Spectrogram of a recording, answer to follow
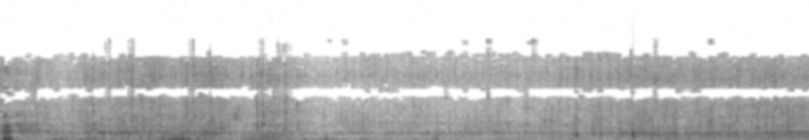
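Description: Wind buffeting the microphone over the low rumble and crunch of bicycle tyres rolling on a gravel track.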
